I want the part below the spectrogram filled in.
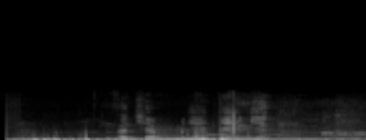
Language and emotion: Russian, neutral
